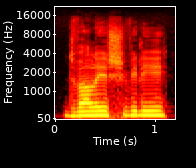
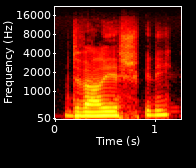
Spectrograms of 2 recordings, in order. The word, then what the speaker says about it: Dvalishvili: Pantoja, Dvalishvili versus Jan. How you pronounce that That's name? on the me. Dvalishvili.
